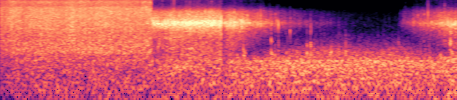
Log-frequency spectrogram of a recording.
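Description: Whitewater rapid rushing loudly and steadily. About two seconds in, the hiss drops away and the rush turns muffled, brightening again a little near the end.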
